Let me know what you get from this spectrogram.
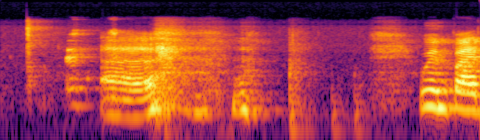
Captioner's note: laughs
